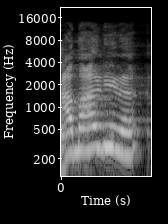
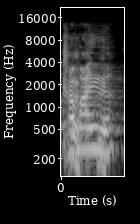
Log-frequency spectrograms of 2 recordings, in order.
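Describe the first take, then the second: First: The word begins with a vowel sound. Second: The word begins with a k sound. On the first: The speaker calls it right. "Amarina, not Kamarina" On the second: The speaker calls it wrong. "not Kamarina"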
